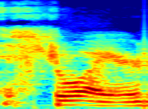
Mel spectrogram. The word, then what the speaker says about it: Destoroyah: official yeah a distance we should also be pronouncing it destroyer since that what the dub cut yeah we could do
